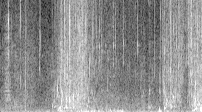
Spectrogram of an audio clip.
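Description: Faint splashing of a hooked smallmouth bass thrashing at the water's surface as it is reeled toward the boat, louder near the end.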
